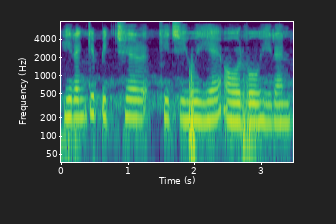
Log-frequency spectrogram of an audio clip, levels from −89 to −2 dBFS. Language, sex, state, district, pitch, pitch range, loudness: Hindi, female, Gujarat, Gandhinagar, 195 Hz, 175-205 Hz, -16 LUFS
